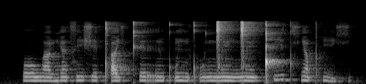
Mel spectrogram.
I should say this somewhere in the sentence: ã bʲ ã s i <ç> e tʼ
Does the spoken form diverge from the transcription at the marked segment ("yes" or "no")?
yes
